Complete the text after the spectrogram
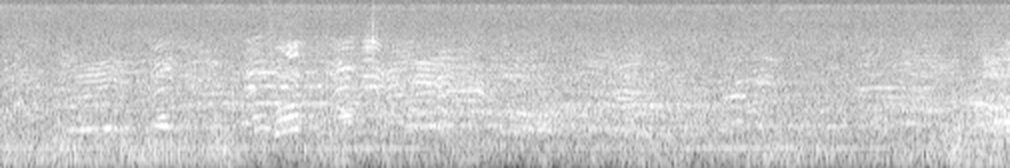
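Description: A large crowd in a stadium cheers and shouts outdoors.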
